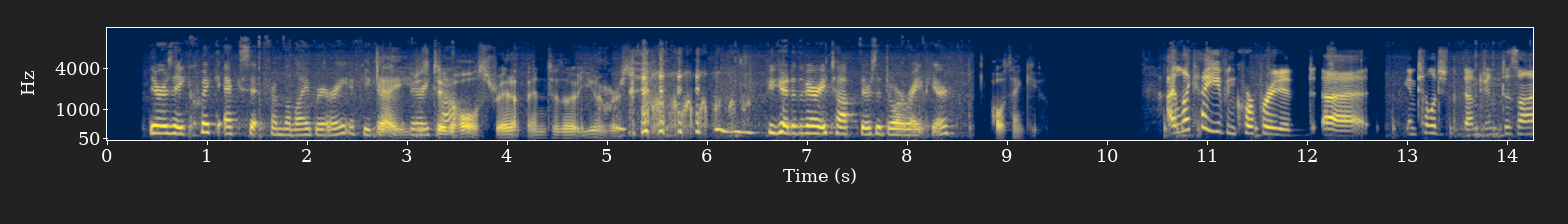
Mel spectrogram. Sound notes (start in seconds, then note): 3.2 imitates digging noises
